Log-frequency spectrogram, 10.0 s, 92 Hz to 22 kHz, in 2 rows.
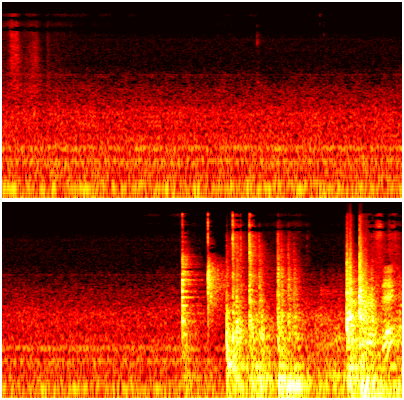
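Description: A pool stroke about seven seconds in: the cue tip strikes the cue ball with a sharp click, and the balls knock together as the 14 ball is stun-shot into a pocket. Thunks and rumbling follow as the ball drops and rolls through the table. Before the shot there is only a steady low hum.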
